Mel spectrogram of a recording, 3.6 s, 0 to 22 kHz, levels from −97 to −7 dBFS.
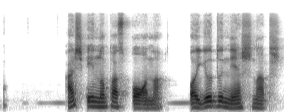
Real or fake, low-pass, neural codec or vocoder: fake; 14.4 kHz; autoencoder, 48 kHz, 32 numbers a frame, DAC-VAE, trained on Japanese speech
